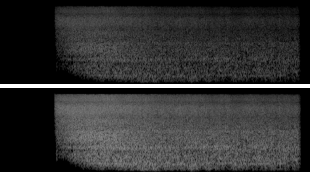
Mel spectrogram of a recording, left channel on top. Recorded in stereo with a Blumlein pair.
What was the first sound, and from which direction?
Frying, 60° right.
